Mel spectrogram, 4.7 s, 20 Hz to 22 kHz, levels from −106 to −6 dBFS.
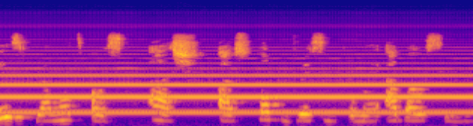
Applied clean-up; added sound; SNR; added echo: none; Wind instrument, woodwind instrument; 0 dB; none.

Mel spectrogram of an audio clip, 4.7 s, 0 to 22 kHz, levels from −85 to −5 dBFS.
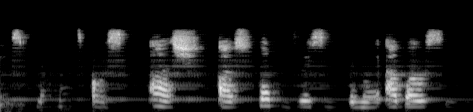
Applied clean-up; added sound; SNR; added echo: neural mask model DeepFilterNet 3.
